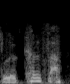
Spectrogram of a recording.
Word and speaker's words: Lacunza: Well, in this book, Lacunza, which is pronounced Lucunza,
